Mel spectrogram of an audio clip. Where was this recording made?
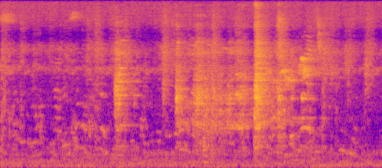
in a park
